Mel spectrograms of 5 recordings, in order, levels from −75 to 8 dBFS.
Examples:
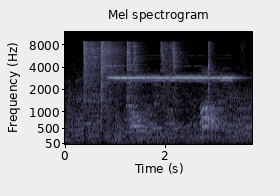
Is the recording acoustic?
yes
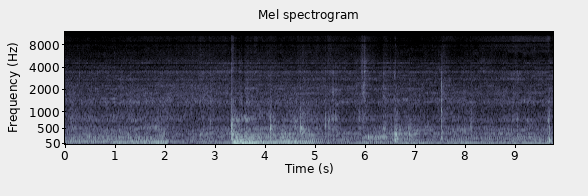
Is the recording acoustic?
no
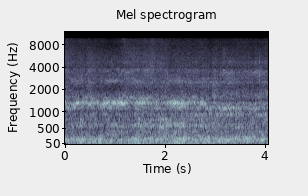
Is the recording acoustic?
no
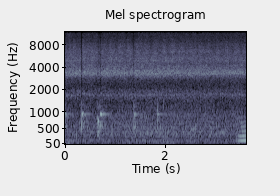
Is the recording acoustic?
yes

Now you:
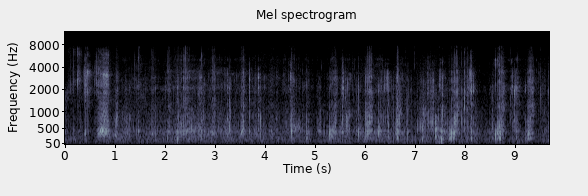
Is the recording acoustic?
yes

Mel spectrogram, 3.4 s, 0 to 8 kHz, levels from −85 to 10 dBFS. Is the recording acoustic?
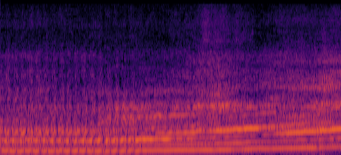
no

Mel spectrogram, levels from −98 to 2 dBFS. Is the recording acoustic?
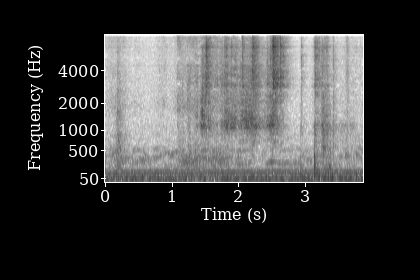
no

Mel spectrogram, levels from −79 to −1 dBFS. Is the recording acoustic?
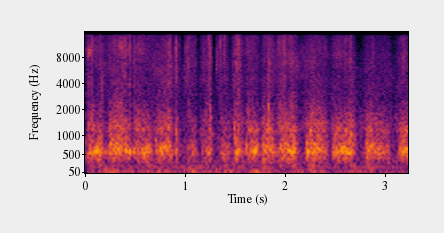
yes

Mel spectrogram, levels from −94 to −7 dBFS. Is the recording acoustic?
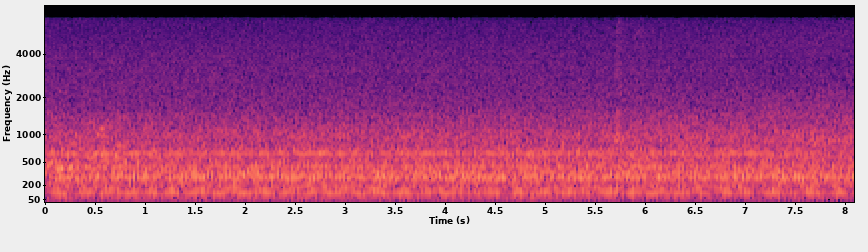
yes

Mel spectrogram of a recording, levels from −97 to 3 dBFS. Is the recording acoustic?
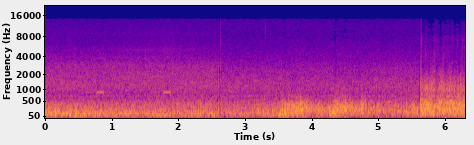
yes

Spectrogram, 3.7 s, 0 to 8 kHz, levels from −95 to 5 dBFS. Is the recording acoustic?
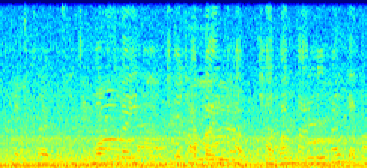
yes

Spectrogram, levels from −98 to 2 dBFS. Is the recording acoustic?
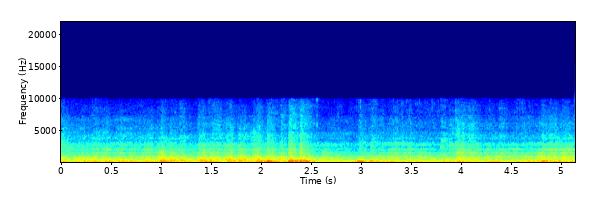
yes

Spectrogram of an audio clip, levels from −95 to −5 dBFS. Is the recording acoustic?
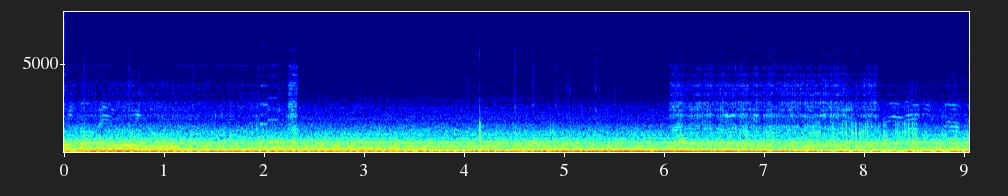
yes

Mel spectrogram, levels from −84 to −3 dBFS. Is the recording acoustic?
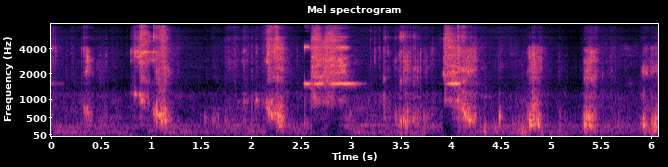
no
